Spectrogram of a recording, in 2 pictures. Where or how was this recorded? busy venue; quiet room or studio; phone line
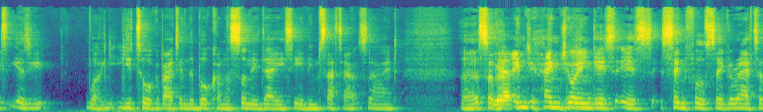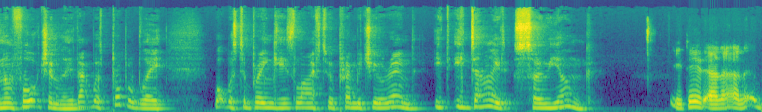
quiet room or studio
